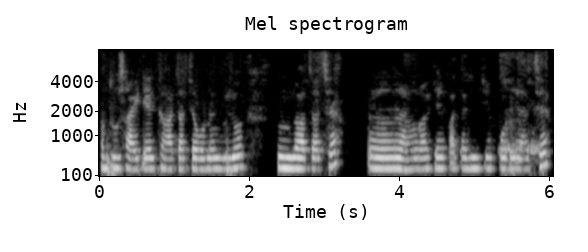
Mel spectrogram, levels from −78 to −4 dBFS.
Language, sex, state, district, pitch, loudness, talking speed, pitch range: Bengali, female, West Bengal, Malda, 210 Hz, -23 LUFS, 150 wpm, 205-220 Hz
